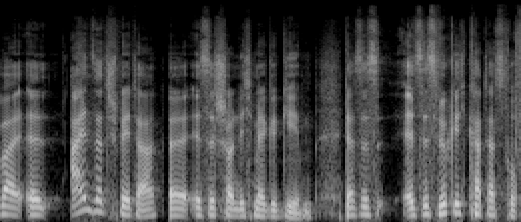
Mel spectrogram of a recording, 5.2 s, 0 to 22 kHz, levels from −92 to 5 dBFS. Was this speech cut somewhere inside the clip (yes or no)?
yes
